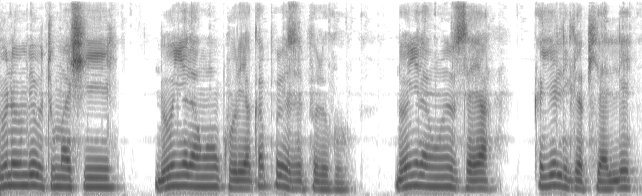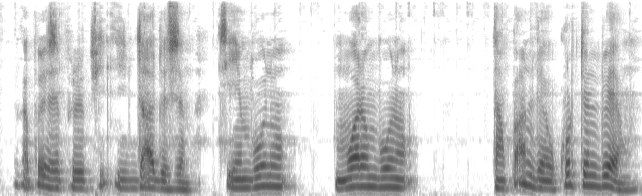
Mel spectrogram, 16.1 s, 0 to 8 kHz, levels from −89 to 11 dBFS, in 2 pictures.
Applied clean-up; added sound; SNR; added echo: neural mask model Resemble Enhance denoiser.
